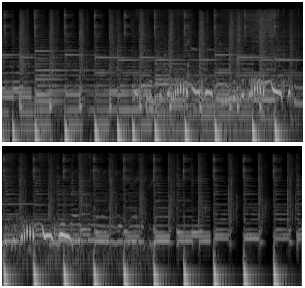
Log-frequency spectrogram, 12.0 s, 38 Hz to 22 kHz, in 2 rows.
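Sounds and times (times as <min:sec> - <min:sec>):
background music with steady beat: 0:00.0 - 0:12.0
pigeons cooing: 0:02.7 - 0:07.5.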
